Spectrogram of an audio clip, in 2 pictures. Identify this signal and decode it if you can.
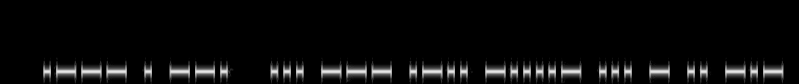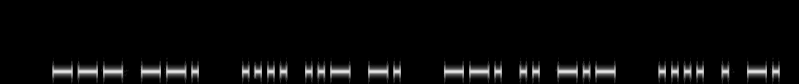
Morse code, heard as a keyed tone, about 19 wpm, 600 Hz. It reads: JEG SOL-STIK OG HUN GIK HEN
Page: Ferie 19 wpm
